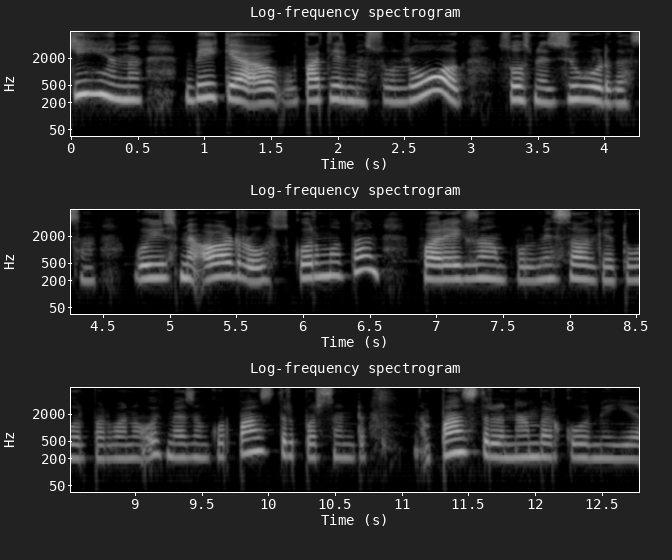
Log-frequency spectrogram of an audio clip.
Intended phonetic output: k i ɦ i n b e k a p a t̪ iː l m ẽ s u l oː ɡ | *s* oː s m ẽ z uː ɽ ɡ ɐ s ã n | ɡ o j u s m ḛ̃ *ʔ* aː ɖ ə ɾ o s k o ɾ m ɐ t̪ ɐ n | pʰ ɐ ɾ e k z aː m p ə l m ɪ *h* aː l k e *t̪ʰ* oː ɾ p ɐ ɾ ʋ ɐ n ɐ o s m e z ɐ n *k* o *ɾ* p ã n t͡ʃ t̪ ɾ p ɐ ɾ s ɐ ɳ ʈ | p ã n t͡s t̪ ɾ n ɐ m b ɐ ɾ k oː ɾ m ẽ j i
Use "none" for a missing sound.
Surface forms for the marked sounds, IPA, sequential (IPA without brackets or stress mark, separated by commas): s, ʔ, s, t̪, k, ɾ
